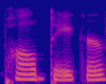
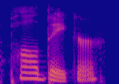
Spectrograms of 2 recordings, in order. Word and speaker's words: Dacre: Okay, so also, the editor-in-chief, Paul Dacre from Associated Newspapers, put out that like I think it was like a 3-minute video.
